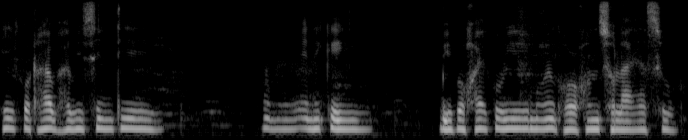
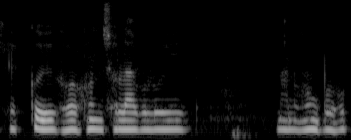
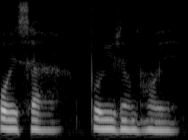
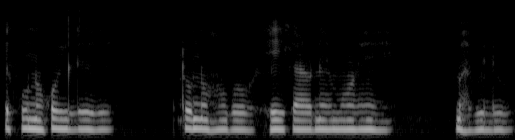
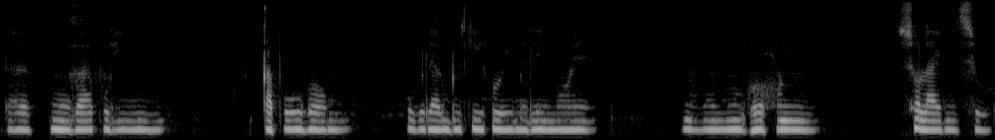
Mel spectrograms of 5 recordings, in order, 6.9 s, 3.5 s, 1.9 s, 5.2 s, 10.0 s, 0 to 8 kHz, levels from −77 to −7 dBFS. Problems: none marked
